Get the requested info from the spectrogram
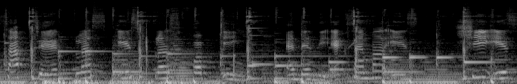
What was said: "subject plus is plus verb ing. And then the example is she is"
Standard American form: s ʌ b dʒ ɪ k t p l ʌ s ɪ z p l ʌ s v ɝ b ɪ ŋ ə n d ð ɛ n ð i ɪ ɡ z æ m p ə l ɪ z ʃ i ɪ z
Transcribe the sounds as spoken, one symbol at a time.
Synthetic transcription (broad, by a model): s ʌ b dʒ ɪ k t p l ʌ s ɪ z p l ʌ s p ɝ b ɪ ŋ ə n d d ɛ n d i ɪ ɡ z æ m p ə l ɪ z ʃ i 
